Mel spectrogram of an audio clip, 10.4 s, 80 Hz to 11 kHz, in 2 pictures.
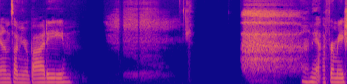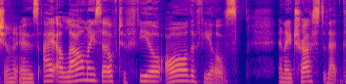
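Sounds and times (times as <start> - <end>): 
speech: 0.0 - 2.1, 4.5 - 8.8, 9.4 - 10.3
deep breath during a guided relaxation: 1.6 - 2.8, 3.6 - 4.6.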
